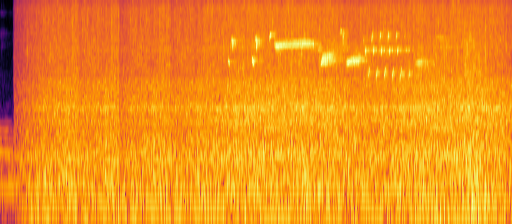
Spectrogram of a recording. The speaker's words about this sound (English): It's raining.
